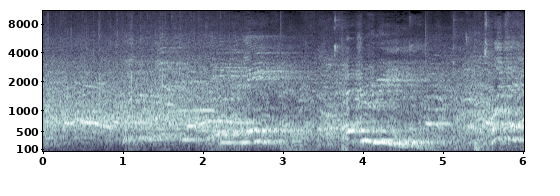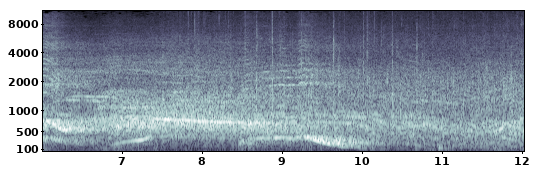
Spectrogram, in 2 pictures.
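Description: A basketball being dribbled on a hardwood gym floor, over the voices and noise of a large crowd in a busy gym.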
